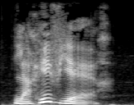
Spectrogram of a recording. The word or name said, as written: riviere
